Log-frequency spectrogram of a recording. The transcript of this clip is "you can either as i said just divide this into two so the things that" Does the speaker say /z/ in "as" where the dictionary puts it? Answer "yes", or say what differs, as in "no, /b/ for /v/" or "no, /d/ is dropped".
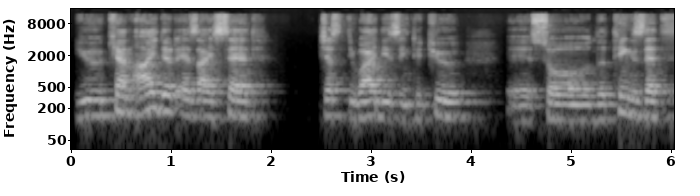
yes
